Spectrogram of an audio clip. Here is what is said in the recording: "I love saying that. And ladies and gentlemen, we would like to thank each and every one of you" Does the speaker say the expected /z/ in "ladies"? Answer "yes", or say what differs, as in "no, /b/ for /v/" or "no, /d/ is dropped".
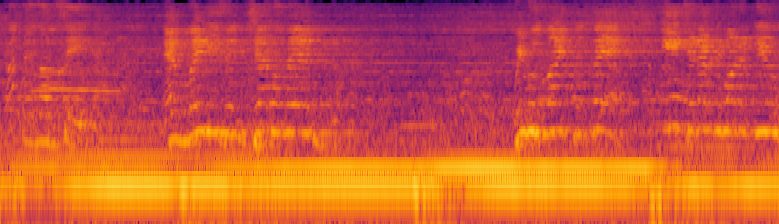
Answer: yes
